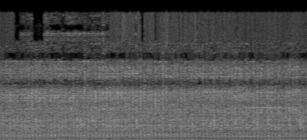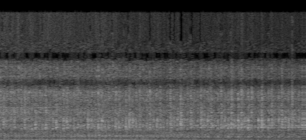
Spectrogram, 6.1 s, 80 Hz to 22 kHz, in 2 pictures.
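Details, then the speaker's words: Kubota diesel tractor on a very cold day, started after about 5 seconds of glow plugs with the throttle untouched; steady diesel clatter at a low, even idle with a deep rumble, normal cold idle before the idle is raised a couple hundred RPM. "so I just fired it up, and I let it idle like that for a minute or two, and then I will bump the idle up a couple hundred RPMs higher than that."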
